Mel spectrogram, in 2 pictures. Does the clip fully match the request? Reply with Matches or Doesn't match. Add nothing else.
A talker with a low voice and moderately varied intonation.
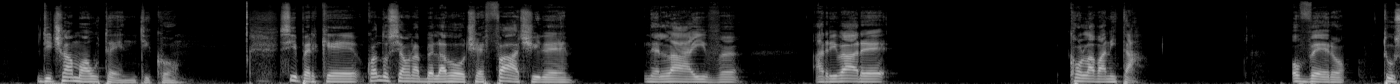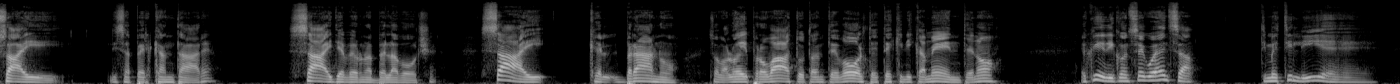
Matches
